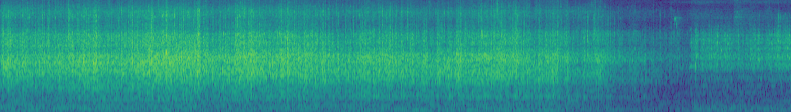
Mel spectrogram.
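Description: Wooden model train's locomotive and hopper wagons rolling past over rough concrete, a steady rattle of wheels that fades away about nine seconds in as the last wagons go by.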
